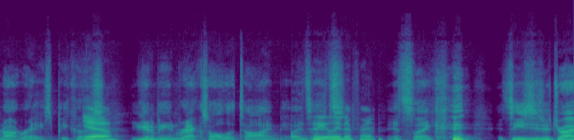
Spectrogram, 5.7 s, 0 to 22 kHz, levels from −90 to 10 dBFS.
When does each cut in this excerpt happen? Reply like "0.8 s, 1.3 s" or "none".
2.9 s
